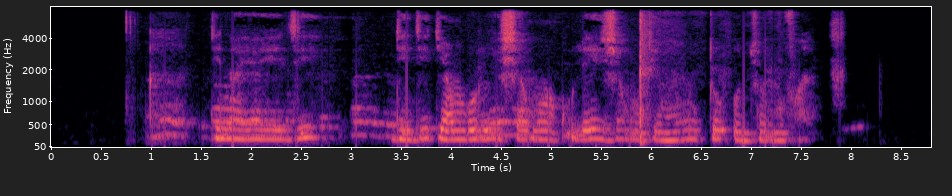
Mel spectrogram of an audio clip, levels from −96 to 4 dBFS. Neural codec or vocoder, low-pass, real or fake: none; 7.2 kHz; real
